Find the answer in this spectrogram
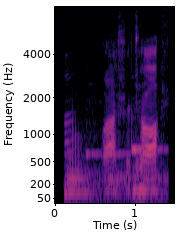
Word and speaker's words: Ouachita: Washita. How would you pronounce it? Washita. It's Ouachita Baptist University. Get it right. It's Washita, people.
